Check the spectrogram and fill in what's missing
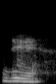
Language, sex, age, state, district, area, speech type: Hindi, male, 30-45, Uttar Pradesh, Hardoi, rural, conversation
